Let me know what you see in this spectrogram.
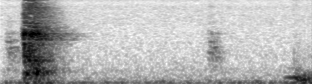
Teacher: It's an unvoiced stop sound, K.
